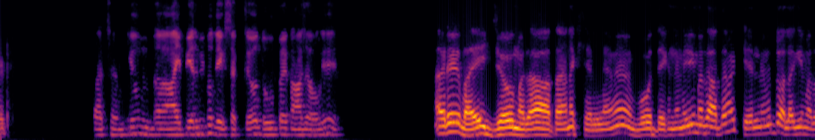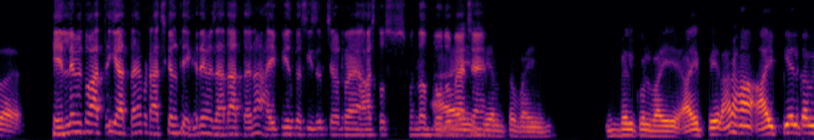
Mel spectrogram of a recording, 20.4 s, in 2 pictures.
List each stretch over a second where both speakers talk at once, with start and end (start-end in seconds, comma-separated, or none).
none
